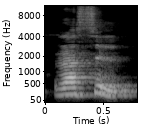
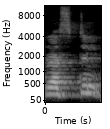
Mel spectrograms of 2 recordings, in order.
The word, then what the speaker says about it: rustle: HUSTLE హస్సిల్, BUSTLE బస్సిల్, CSTLE క్యాసిల్, RUSTLE రస్సిల్. అంతేగాని ఇలా చదవకూడదు, హస్టిల్, బస్టిల్, క్యాస్టిల్, రస్టిల్ కాదండి, హస్సిల్, బస్సిల్, క్యాసిల్, రస్సిల్. రూల్ ఏంటండి, whenever you find STLE or STL, the T must be silent letter, right?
